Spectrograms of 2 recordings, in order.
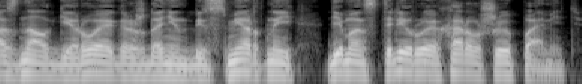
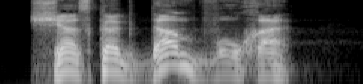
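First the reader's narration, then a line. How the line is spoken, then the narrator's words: Menacing, threatening. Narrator (Russian): грозно насупился Митяй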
